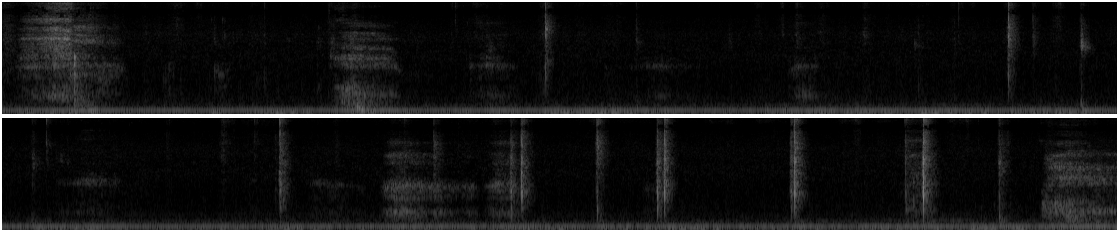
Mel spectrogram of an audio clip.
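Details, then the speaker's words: Cracking fingers and knuckles because it feels good: a series of sharp, isolated pops and clicks over a low room hum with soft rustling; knuckle cracking. "want to crack my fingers because I want to and it feels good."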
